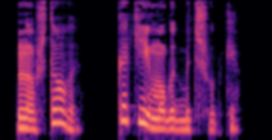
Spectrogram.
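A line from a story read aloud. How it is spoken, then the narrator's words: Prim, stiff tone. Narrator (Russian): Чопорным тоном произнес Бертран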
